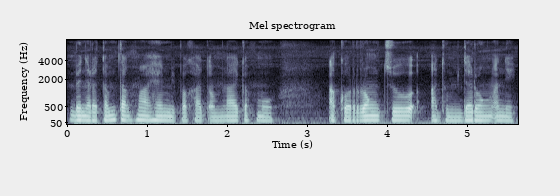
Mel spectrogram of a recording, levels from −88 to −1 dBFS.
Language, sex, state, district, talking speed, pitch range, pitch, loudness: Mizo, male, Mizoram, Aizawl, 200 wpm, 105-115 Hz, 110 Hz, -19 LUFS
